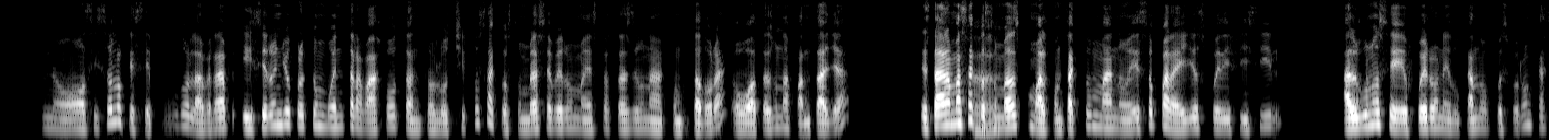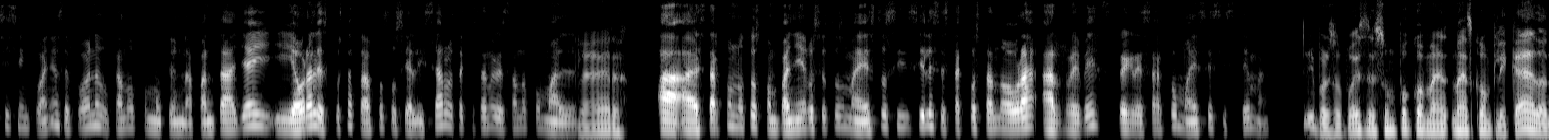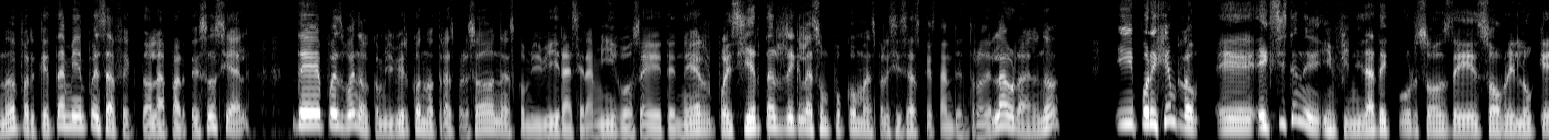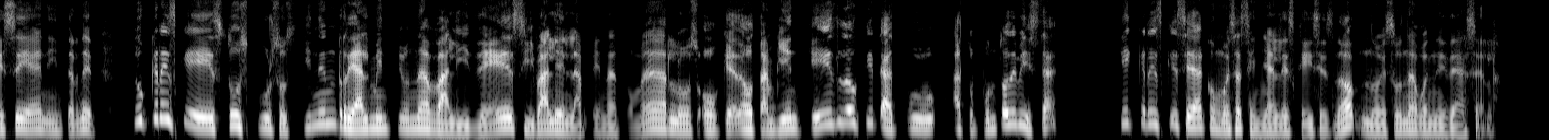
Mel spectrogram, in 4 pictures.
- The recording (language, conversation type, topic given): Spanish, podcast, ¿Qué opinas de aprender por internet hoy en día?
- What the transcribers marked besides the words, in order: none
